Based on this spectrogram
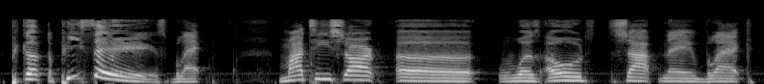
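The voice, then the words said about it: Hustle Man character voice. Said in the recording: “said in my Hustle Man voice”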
